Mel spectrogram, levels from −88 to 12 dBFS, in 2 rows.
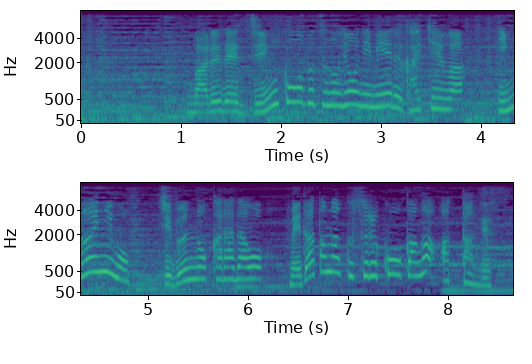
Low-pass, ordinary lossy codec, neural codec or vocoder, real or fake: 7.2 kHz; AAC, 48 kbps; none; real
